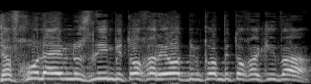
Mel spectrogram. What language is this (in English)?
Hebrew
